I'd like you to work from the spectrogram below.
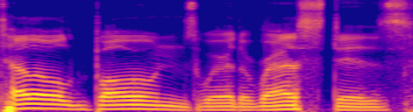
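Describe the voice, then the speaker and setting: Using a put-on character voice, a man speaks very slowly at a fairly low pitch. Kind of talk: archaic pirate speech. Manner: growling, threatening.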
